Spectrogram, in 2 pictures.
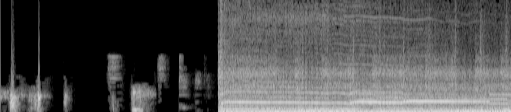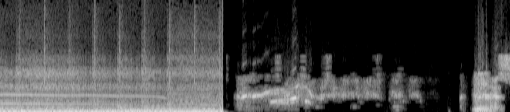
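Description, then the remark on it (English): A loud, strained singing scream holds and wavers over dense, full-band rock backing for about five seconds, with a person talking briefly before and after. “I want to scream like a siren. So I'm just going to play what actually ended up happening.”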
